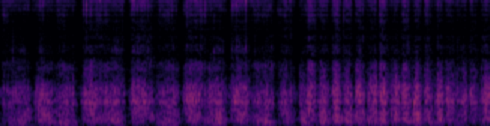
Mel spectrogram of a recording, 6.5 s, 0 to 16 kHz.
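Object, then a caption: Round cork board. Long nails scratch across the face of a solid, flat, round cork board about 20 cm wide, held upright. Eleven quiet, dry rasping strokes follow one another in an uneven rhythm, each a short scrape with a midrange tone and bright hiss that stops quickly.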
